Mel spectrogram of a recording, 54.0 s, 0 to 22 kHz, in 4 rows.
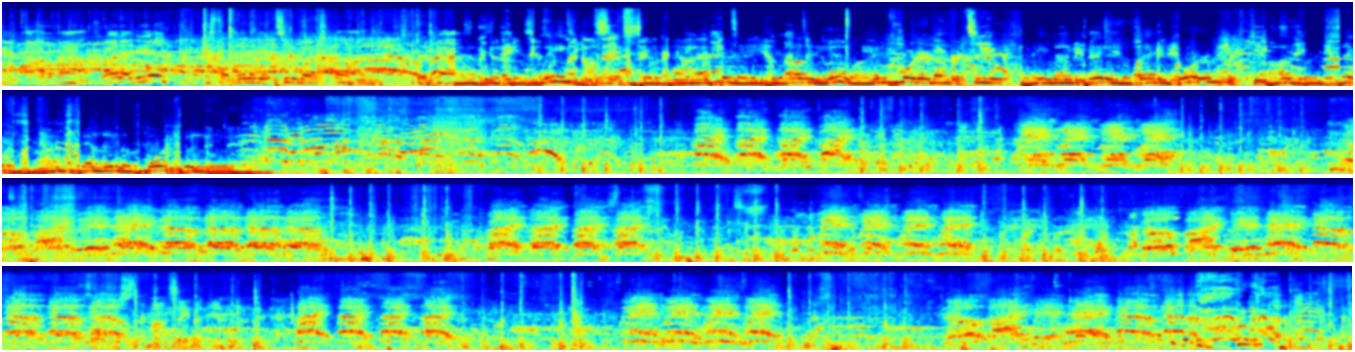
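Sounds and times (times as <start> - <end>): crowd noise: 0.0 - 54.0
cheerleaders shouting a chant: 15.9 - 25.5, 26.1 - 30.3, 31.0 - 33.7, 34.6 - 54.0.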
